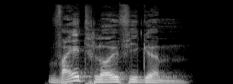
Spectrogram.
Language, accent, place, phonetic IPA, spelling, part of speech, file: German, Germany, Berlin, [ˈvaɪ̯tˌlɔɪ̯fɪɡəm], weitläufigem, adjective, De-weitläufigem.ogg
- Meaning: strong dative masculine/neuter singular of weitläufig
